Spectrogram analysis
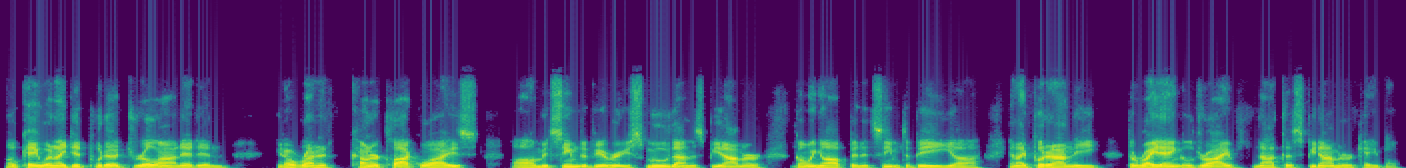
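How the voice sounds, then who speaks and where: A man on a conference call discussing a technical problem casually, with halting, hesitant phrasing. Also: medium pitch, fairly even intonation. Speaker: club member asking for technical help. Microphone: telephone or conference call line.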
